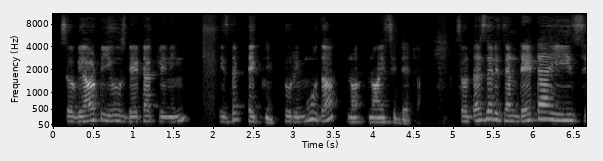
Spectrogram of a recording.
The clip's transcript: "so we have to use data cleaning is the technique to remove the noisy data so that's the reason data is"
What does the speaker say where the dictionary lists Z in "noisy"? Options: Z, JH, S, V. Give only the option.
S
